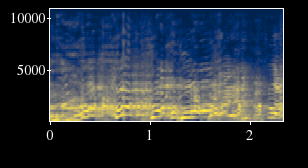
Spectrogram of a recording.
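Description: Two men laughing loudly together, a run of quick, high-pitched laughs.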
